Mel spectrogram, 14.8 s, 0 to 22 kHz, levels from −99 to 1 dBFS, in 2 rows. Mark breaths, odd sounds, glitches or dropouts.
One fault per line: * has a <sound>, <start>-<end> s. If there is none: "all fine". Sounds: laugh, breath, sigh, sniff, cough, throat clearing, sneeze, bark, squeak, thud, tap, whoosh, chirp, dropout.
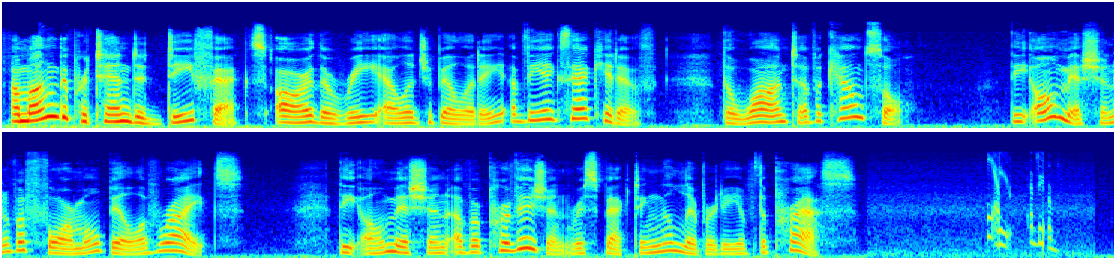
* has a chirp, 14.0-14.5 s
